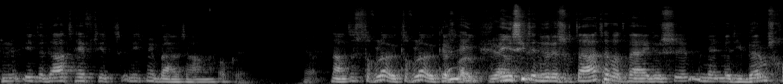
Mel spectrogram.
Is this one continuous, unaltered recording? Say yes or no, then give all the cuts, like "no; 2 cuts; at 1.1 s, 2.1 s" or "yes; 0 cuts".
no; 1 cut; at 4.0 s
